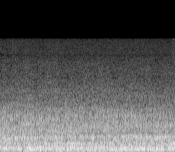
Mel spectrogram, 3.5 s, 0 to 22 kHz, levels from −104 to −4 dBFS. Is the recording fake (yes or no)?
no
